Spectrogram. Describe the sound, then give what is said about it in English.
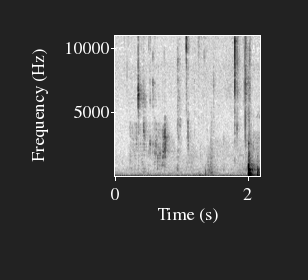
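A quiet, wet sipping of Coors Light beer from a can, with faint slurps and liquid noises building to a brief louder gulp near the end, no one talking. “Hold on, I'm going to sip of my Coors Light.”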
